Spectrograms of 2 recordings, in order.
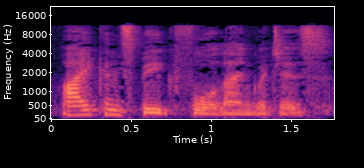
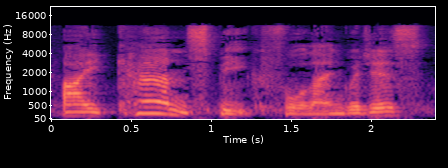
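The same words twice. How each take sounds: First: Can is said with a reduced vowel. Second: Can is said with a full vowel.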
